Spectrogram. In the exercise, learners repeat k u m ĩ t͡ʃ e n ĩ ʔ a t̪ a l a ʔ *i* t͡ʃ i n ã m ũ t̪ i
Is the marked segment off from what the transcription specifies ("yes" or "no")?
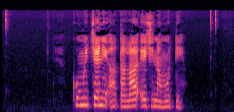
yes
